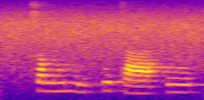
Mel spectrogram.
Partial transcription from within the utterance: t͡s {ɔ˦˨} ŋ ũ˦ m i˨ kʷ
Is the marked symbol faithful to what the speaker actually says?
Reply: no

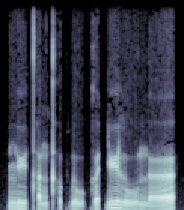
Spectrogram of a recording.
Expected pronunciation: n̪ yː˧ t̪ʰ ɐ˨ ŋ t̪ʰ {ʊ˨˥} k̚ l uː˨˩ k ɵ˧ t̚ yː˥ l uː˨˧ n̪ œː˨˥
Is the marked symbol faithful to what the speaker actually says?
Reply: no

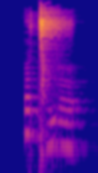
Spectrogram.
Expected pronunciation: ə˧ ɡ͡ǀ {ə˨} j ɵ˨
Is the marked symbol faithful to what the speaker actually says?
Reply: yes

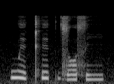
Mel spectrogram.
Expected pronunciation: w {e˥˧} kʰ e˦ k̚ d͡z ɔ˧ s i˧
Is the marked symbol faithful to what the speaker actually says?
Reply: yes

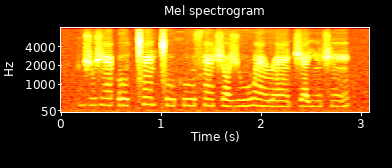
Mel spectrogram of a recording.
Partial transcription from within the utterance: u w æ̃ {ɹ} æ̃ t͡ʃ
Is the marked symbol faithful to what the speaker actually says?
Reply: yes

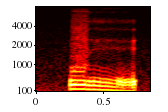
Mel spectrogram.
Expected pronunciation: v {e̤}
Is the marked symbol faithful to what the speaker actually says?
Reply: yes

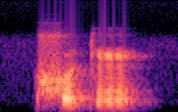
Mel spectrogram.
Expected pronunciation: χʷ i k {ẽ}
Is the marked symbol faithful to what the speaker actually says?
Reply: yes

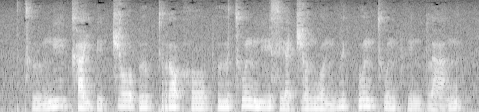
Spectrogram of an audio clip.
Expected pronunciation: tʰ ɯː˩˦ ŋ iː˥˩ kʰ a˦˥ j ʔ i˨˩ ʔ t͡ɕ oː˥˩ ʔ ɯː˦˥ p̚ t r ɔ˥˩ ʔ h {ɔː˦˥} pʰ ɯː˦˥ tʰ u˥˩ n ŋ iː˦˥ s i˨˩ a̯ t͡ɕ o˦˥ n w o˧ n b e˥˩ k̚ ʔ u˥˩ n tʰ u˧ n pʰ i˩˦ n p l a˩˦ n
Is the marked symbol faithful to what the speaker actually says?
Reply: no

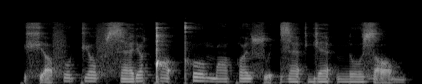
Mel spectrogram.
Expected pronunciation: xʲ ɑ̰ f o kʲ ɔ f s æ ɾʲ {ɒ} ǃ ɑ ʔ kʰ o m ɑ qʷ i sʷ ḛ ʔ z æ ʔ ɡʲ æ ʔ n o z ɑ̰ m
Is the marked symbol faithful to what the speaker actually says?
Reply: yes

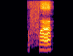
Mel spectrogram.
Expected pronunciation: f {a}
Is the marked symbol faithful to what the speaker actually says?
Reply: no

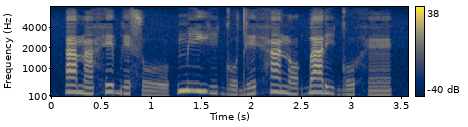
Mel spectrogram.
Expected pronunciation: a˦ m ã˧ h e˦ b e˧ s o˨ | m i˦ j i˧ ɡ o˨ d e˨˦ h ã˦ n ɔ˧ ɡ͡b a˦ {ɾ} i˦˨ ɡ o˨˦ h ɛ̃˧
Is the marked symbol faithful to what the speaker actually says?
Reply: yes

